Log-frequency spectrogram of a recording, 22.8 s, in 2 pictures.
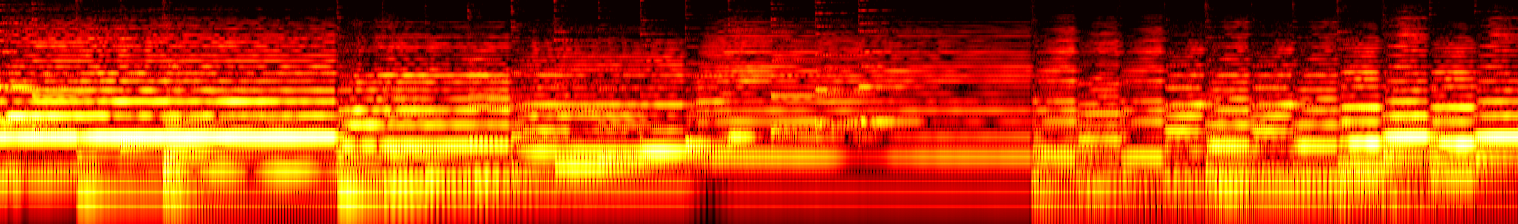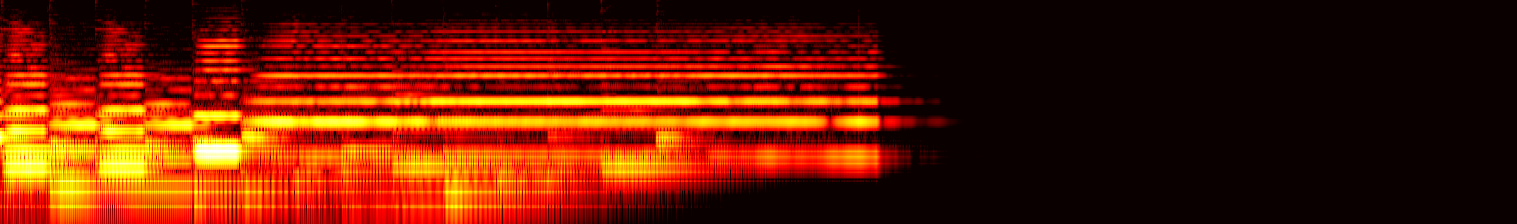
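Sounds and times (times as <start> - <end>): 
harp melody: 0.0 - 18.0
horn: 0.0 - 18.2.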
